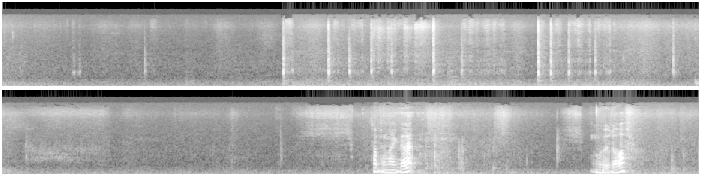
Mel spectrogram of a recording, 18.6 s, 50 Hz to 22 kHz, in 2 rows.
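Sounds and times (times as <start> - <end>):
marker scratching strokes across a board drawing a curve: 3.8 - 8.2, 13.3 - 14.0, 16.7 - 17.2
marker taps and rubs on a board: 3.8 - 8.2
speech: 14.2 - 15.1, 17.4 - 17.8.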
